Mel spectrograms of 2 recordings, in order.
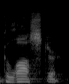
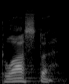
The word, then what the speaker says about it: Gloucester: the way ours were in Gloucester if you ever been up to oh sorry I mispronounced that glast Massachusetts and uh I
